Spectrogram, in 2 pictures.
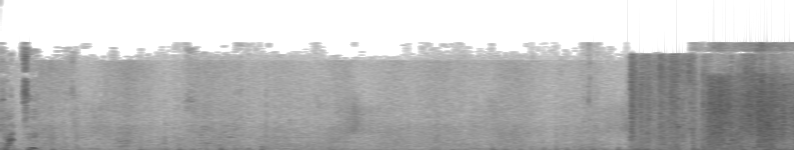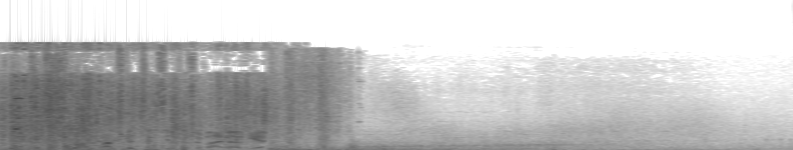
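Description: Wind blows through a ship's sails.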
